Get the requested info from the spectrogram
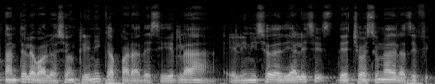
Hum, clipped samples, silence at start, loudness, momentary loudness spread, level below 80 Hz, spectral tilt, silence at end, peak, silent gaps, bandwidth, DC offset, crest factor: none; under 0.1%; 0 s; -21 LUFS; 5 LU; -34 dBFS; -6.5 dB/octave; 0 s; -4 dBFS; none; 17.5 kHz; under 0.1%; 16 dB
